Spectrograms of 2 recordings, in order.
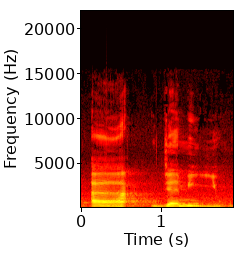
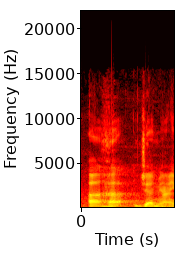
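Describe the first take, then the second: First: The second hamza is softened and light. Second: The second hamza sounds like an h. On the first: The speaker calls it right. "karena ditashil maka" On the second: The speaker calls it wrong. "membacanya seakan-akan menjadi huruf H ... ini salah"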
